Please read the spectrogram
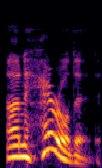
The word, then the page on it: unheralded: British English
